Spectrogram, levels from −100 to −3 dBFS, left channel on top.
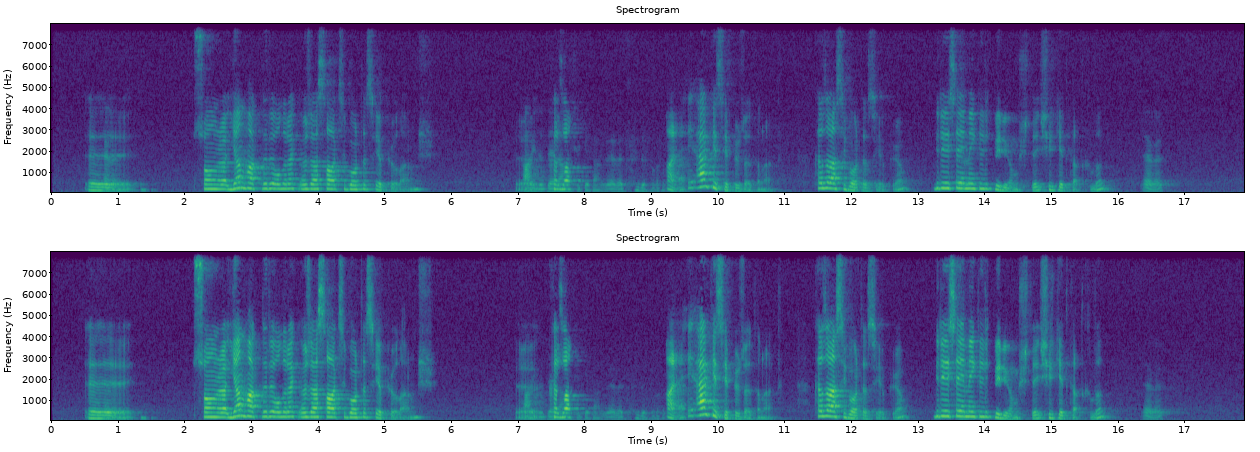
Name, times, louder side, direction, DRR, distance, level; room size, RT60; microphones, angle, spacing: voice 1, 0.5-1.2 2.1-5.7 7.0-7.1 7.5-7.8 9.2-10.8 11.5-12.9 13.2-15.9, right 4 dB, 50° right, 0.9 m, -31 dB
voice 2, 7.1-9.2 13.6-13.8 16.3-16.7, left 3 dB, 65° left, 1.4 m, -46 dB
25.5 x 22.5 x 7.0 m
head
